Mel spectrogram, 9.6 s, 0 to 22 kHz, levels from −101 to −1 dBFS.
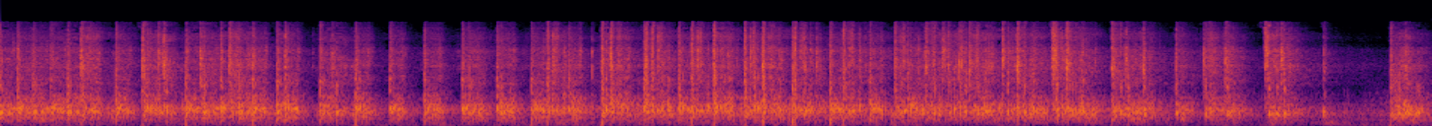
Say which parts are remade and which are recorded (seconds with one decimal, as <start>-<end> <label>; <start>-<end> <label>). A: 0.0-4.0 remade; 4.0-5.4 recorded; 5.4-6.6 remade; 6.6-7.4 recorded; 7.4-9.6 remade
